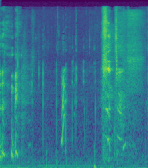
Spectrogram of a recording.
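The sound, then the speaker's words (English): Soft, wet mouth smacking: a handful of brief lip and tongue clicks at an irregular pace, fairly quiet, with a slightly louder, breathier burst near the end and no talking. “Am I, like, smacking?”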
